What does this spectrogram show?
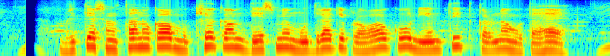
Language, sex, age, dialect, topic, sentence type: Hindi, male, 31-35, Awadhi Bundeli, banking, statement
